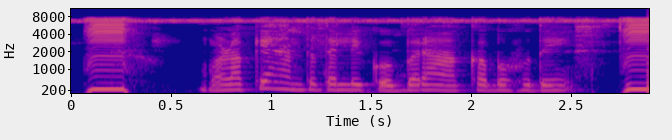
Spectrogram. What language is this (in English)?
Kannada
